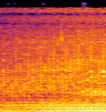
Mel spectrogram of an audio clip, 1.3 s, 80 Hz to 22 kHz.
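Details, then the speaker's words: 2010 Volkswagen Touareg that broke down while driving, barely running and cutting out on throttle: lumpy, uneven idle with heavy lopsided beat; one cylinder bank contributing, other bank not firing, running on three cylinders. "this bank is contributing but this bank is not"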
